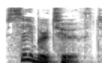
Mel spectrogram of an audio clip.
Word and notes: saber-toothed: British English

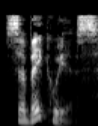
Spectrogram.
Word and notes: subaqueous: British English

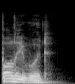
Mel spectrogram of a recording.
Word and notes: bollywood: British English

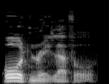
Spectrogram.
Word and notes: ordinary level: British English

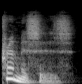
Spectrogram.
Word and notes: premises: British English

